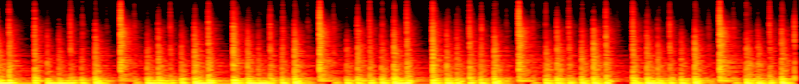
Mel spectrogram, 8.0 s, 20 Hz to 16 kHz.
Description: Surdo Merengue 120_2.wav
